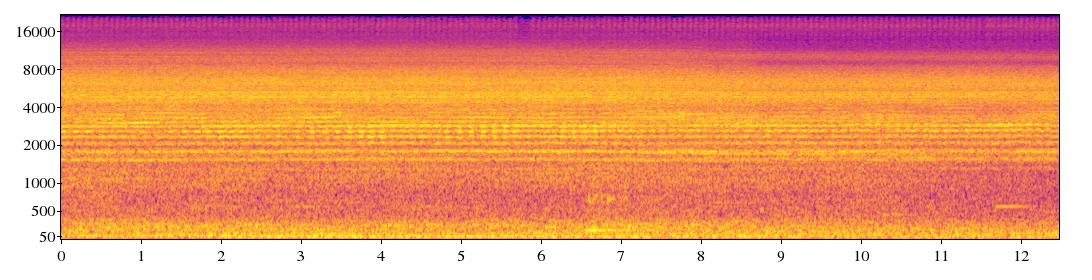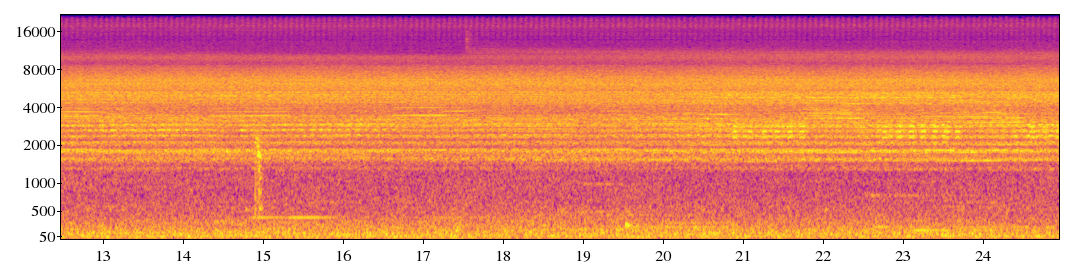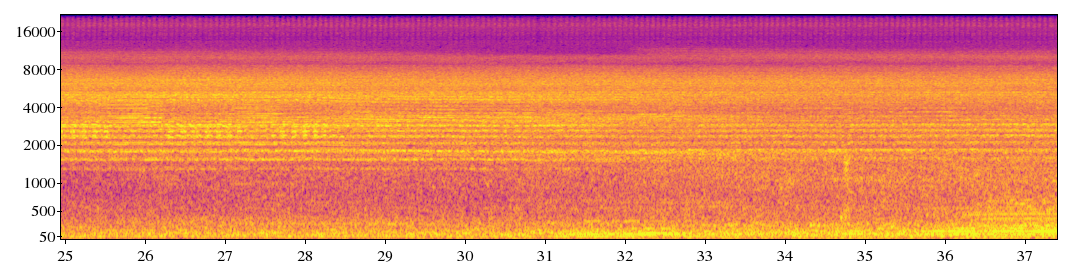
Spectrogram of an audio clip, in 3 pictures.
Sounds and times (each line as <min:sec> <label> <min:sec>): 0:00.0 Cicadas cry 0:37.4
0:19.8 Frogs chirping 0:37.4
